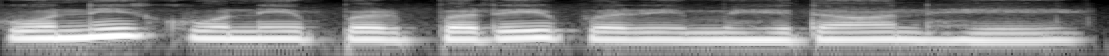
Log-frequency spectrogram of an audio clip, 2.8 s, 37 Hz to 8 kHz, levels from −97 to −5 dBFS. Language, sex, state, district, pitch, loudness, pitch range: Hindi, female, Arunachal Pradesh, Papum Pare, 185 Hz, -14 LUFS, 175-205 Hz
